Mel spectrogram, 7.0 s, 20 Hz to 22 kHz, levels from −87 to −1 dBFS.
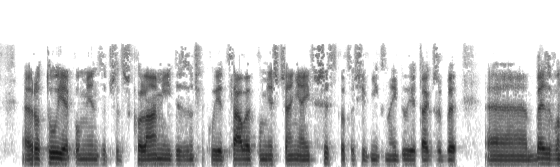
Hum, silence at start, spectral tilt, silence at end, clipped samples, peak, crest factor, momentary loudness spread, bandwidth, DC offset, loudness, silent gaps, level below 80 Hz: none; 0.3 s; -5.5 dB/octave; 0 s; under 0.1%; 0 dBFS; 18 dB; 10 LU; 7.6 kHz; under 0.1%; -18 LUFS; none; -54 dBFS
